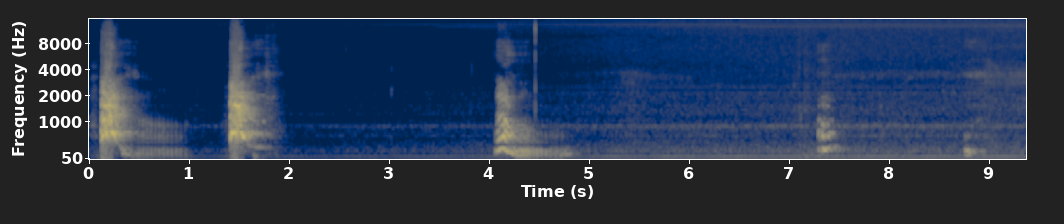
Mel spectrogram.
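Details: Sparx, a pet dog, barks at a teasing mouse: two loud, abrupt barks a second apart, then a lower gruff bark after a pause, followed by two faint, short woofs trailing off.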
